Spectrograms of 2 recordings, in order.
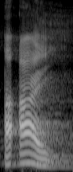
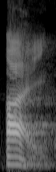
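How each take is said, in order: First: The name is said with two syllables. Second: The name is said with one syllable. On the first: This is the original language's pronunciation. "if you listen to a Hebrew audio Bible, it's 2 syllables" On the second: This is the everyday non-native pronunciation. "Let's just use the word I"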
